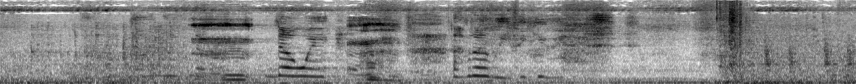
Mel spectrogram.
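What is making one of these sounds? A young woman pleads with rising distress, close by.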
